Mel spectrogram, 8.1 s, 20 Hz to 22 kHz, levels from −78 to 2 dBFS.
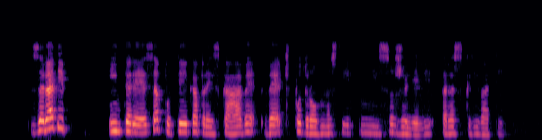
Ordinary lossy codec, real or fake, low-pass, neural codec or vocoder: none; real; 7.2 kHz; none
